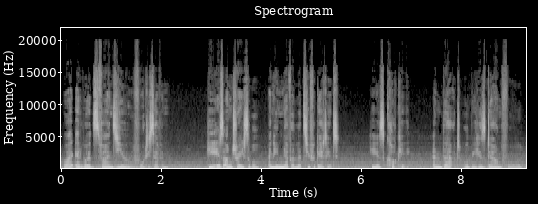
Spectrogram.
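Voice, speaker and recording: A woman playing a cool, calculating intelligence handler in a video game, with measured, formal, cryptic phrasing and an undertone of regret. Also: sits low, very animated, over music. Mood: resolute. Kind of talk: cinematic video game acting.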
